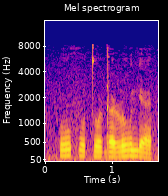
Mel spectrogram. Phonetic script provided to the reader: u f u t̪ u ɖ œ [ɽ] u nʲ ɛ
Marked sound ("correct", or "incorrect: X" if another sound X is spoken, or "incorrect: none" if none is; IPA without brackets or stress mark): incorrect: ɭ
